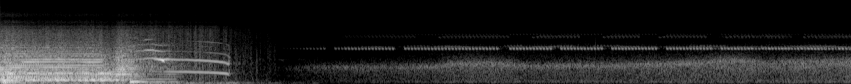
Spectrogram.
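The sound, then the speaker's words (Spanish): A kitten lets out a loud meow lasting about two seconds, then goes quiet as a steady nighttime chorus of trilling frogs or insects fills the background. “El gatito les ofrece un cordial saludo y les invita a girar a 78 revoluciones por minuto”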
